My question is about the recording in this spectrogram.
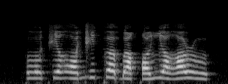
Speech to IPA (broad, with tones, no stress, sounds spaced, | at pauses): lˠ u˧ t͡ʃ i˧ ʁ ɔ˨˥ d͡ʒ i˦˥ k ɜ˥˨ ɓ ɜ˧˩ q u˨˥ ʎ ɜ˧˩ ʁ ɐ˦˥ ɹ ɯ˧˩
